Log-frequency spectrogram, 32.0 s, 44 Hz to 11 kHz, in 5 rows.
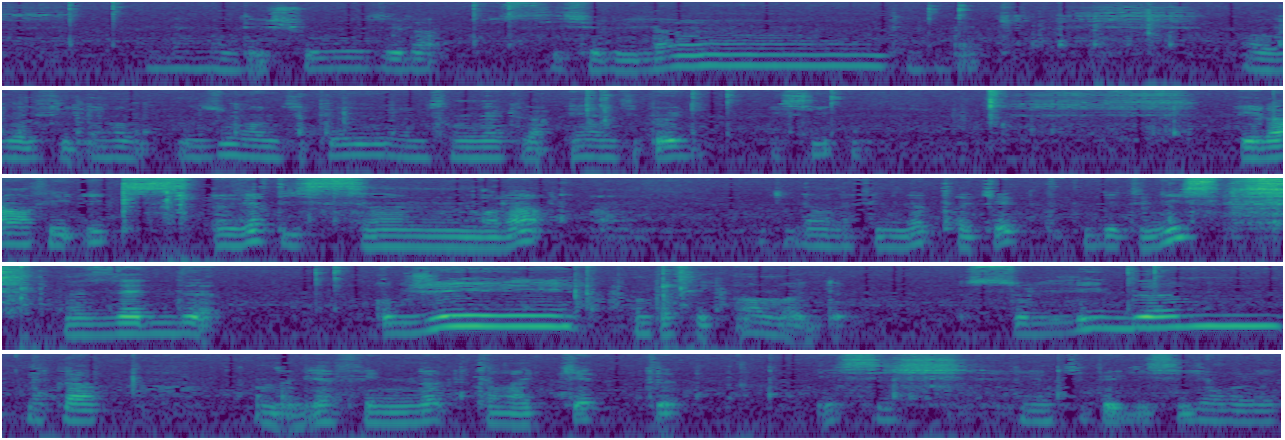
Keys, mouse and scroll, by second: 5.2 middle click, 6.9-9.6 middle drag, 9.4 c, 11.7-13.0 middle drag, 13.8 x, 19.4 Tab, 21.7-23.0 drag, 22.6 z, 23.0-25.0 middle drag, 26.0 middle click, 27.6-29.6 middle drag.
